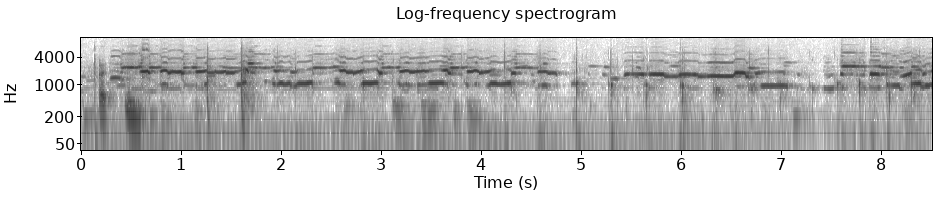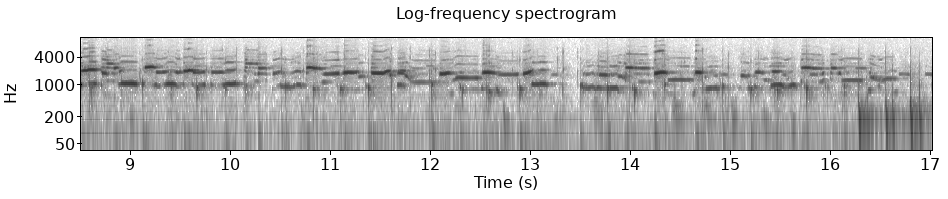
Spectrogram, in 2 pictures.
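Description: Wooden flute playing a quick, ornamented melody of short runs and stepwise turns, breaking off briefly twice, with light clicks throughout.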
